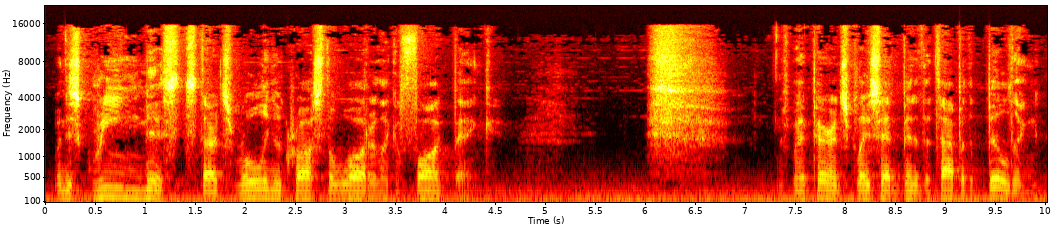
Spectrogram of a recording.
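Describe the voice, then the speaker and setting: Sci-fi drama actor as sick male survivor, mid-pitched, unhurried, wry and worn down, noisy room tone. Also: natural voice. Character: weary, sardonic sick plague survivor, a man. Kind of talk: audio drama acting. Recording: clearly noisy recording with background ambience.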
